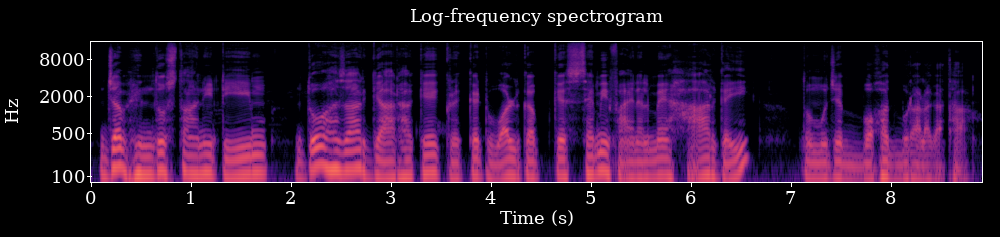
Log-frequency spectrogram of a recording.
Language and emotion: Urdu, sad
